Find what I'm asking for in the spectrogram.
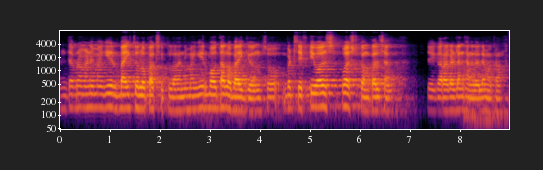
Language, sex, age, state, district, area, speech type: Goan Konkani, male, 18-30, Goa, Bardez, urban, spontaneous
